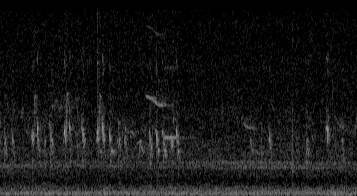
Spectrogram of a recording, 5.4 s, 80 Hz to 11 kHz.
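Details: At the Decorah North nest on 15 May 2017, a bald eagle gives quick strings of thin, high chirps for about three seconds, then a pause and one last sharp note, over a steady hum.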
